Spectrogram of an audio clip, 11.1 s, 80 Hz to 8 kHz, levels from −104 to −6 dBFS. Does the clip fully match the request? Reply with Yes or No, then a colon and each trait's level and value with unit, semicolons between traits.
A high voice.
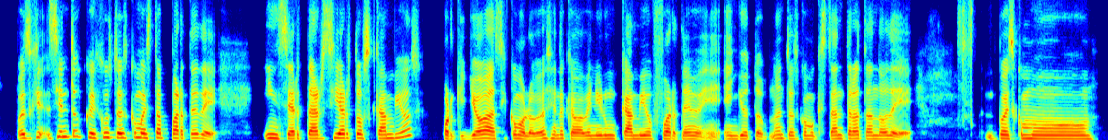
Yes: high, 200 Hz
